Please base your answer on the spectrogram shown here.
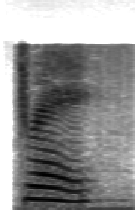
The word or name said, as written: drey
